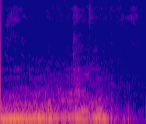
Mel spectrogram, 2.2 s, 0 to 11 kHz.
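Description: A 2018 Ford Raptor with a Corsa resonator delete accelerating hard, a deep loud exhaust rumble that holds strong and then fades as the truck pulls away.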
